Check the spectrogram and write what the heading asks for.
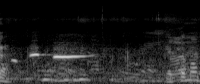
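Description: Someone whistling: two short notes, then a clear note held for about half a second that dips slightly in pitch, over faint talking.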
